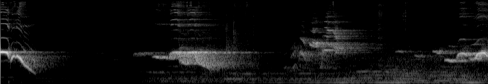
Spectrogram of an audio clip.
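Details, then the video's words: Kepodang sumbawa, a large-bodied black-naped oriole: a sharp downslurred whistle, a smooth sustained fluty phrase, then scratchy higher notes and rising whistles, with a soft low hum in the background. "SUARA KEPODANG GACOR pancingan kepodang agar bunyi"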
